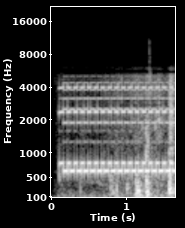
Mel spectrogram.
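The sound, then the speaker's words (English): A telephone rings with a steady, bright electronic tone, loud, sounding continuously for the whole moment with faint background noise beneath it and no one speaking. “Today is officially Answer the Phone Like Buddy the Elf Day.”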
